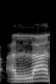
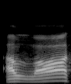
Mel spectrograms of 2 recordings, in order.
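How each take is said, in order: First: The L sound is thin and light. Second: The L sound is thick and heavy. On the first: The speaker calls it wrong. "ये गलत है।" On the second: The speaker calls it right. "उस लाम को मोटा पढ़ना लाजिम है।"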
